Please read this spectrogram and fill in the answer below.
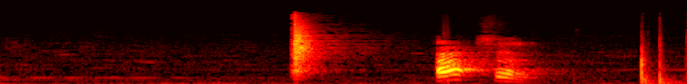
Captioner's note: clap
